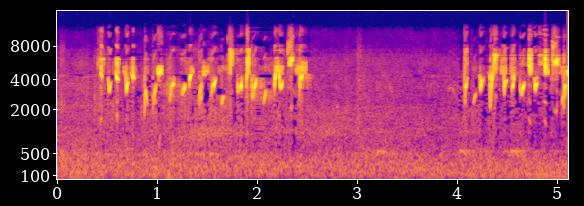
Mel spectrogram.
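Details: European goldfinch singing two quick bursts of high, liquid twittering, the first lasting about two seconds and the second starting after a short silence, over a faint background hiss.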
